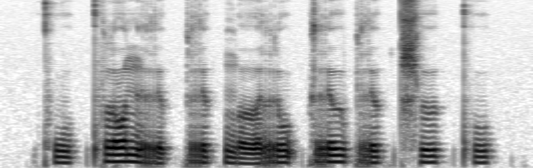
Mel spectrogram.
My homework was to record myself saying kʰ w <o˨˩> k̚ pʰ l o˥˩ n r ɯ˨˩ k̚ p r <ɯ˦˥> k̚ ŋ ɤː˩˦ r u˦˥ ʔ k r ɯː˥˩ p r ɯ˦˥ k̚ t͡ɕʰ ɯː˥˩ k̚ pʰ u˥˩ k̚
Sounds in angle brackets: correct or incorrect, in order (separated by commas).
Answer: incorrect, correct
